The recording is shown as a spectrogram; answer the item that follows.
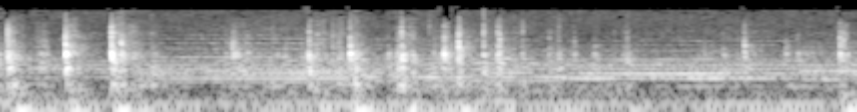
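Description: Typing on a computer keyboard while writing in Microsoft Word: a steady, irregular run of many quick key clicks and taps, with no talking.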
